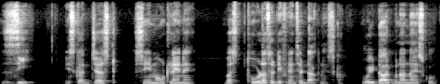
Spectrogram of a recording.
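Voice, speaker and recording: A man's voice: medium pitch, steady tone, normal speed, darkish tone. A man teaching shorthand strokes, repeating key words and asking listeners to pronounce along. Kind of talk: classroom-style tutorial.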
